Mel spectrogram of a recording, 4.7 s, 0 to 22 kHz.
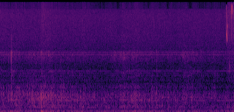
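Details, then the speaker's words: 1940s RCA CR-88 tube receiver after mica capacitor and RF-stage resistor replacement, probing the mixer cathode, which has very low voltage across it: low uneven rumble with scattered crackles, a noisy component. "all right let's try the mixer cathode so now this will be interesting because there's really low voltage across this all right so let's try this out you know that's noisy too"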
